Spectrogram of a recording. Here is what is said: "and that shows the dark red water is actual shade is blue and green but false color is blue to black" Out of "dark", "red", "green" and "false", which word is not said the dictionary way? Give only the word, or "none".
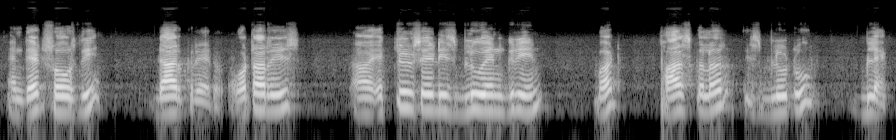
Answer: false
